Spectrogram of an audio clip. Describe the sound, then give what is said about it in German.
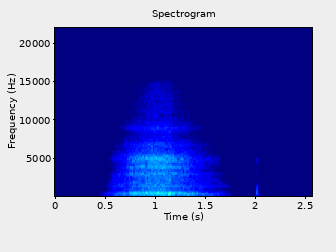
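A deep breath: one long, airy rush of breath swells and fades over about a second, heard alone against silence. “Atme noch einmal tief durch”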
